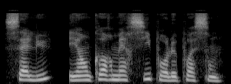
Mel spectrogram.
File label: so long, French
